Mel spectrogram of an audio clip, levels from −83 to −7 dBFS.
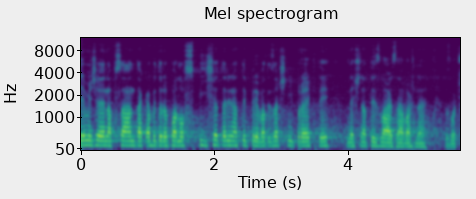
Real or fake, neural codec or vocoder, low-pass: real; none; 10.8 kHz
